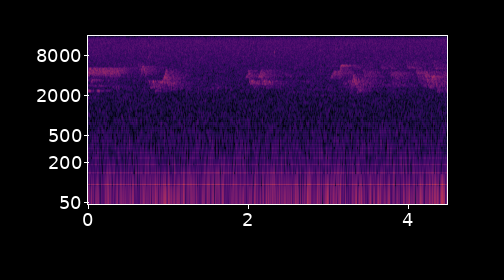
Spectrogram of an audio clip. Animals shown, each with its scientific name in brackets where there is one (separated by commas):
Red-eyed Vireo (Vireo olivaceus), Ovenbird (Seiurus aurocapilla), Pine Warbler (Setophaga pinus)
